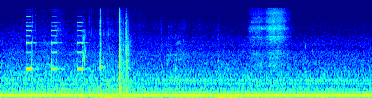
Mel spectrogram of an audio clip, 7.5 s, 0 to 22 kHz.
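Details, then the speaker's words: Emerson Elite SX386 386SX PC with newly bought Siemens SIMMs, after clearing CMOS by removing the battery: three short power-on beeps, then faint clicks over a hum, believed to be the memory error code again. "yeah that that's i'm pretty sure that's the memory beep"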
